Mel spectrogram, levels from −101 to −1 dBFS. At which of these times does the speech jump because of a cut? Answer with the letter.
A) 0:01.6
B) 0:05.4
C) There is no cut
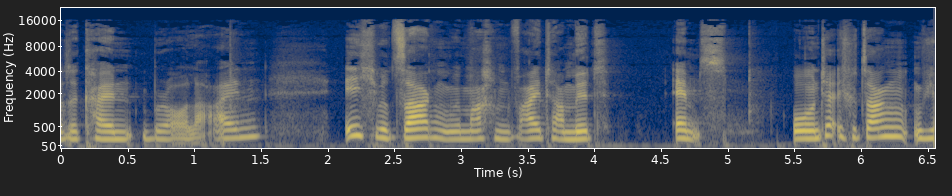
B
